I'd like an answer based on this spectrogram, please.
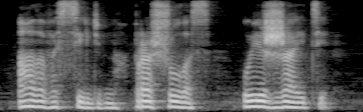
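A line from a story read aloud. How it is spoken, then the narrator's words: Whispered. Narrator (Russian): прошептал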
